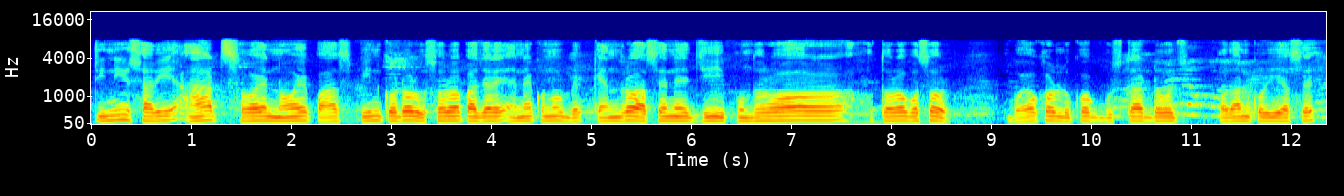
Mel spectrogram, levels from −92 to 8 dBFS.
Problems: continuous background conversations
